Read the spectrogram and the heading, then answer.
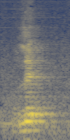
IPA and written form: lɪt̚ (lit)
